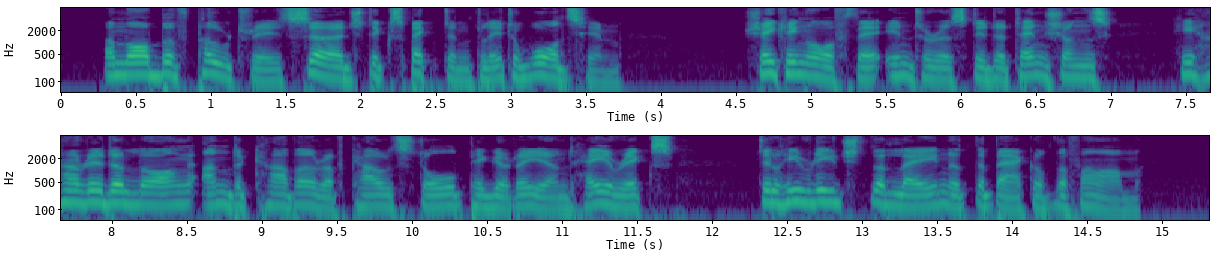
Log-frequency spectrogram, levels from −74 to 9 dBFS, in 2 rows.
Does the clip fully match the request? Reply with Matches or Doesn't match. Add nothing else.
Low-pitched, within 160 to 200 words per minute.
Doesn't match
